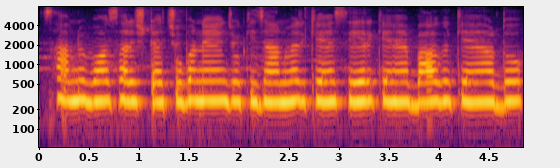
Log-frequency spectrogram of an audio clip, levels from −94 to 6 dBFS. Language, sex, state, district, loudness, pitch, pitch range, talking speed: Hindi, female, Bihar, Patna, -11 LUFS, 270 Hz, 265-275 Hz, 235 wpm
